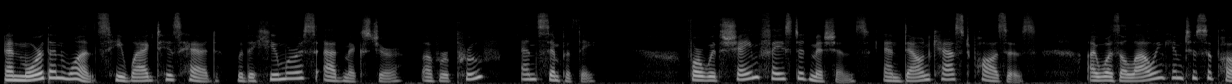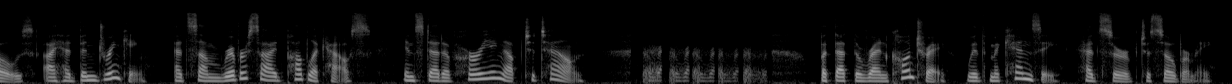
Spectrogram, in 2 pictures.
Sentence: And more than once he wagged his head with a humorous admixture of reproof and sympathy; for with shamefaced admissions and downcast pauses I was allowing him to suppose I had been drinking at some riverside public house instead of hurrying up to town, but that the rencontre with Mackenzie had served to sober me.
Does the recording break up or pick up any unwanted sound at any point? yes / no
yes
